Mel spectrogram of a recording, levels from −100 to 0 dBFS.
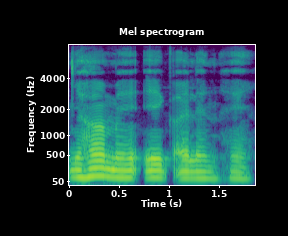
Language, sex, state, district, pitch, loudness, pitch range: Hindi, male, Arunachal Pradesh, Lower Dibang Valley, 105 Hz, -18 LUFS, 95-110 Hz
